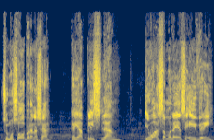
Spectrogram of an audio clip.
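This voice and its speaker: A man's voice: very high-pitched, normal speed, fairly bright tone. A man acting an earnest, disapproving young boyfriend in a radio drama, with a Filipino accent and an insistent, emotional delivery. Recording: music bed behind the voice.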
